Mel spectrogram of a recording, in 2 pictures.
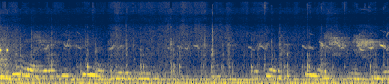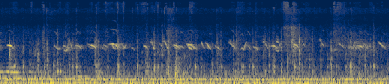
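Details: Thirsty coloured poultry chicks wanting drinking water: quick, high peeps in clusters, densest near the end, with lower clucking notes in the first few seconds and faint voices in the background.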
